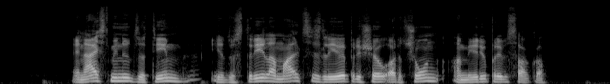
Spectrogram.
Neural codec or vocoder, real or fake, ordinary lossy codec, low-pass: vocoder, 44.1 kHz, 128 mel bands every 512 samples, BigVGAN v2; fake; MP3, 64 kbps; 19.8 kHz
